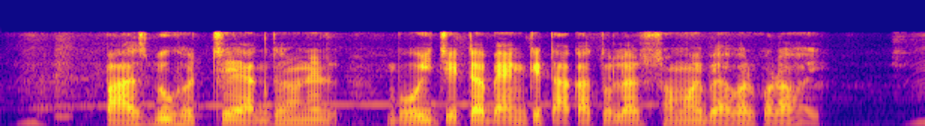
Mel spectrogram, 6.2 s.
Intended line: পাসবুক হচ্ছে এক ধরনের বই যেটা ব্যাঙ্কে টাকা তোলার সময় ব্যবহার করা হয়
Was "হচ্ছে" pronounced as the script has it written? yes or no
yes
